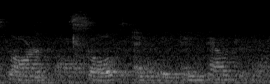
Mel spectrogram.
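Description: A woman speaks at a very slow pace. Loud background noise and audible room echo fill the recording. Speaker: presenter. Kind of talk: tutorial. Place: kitchen. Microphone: camera far.

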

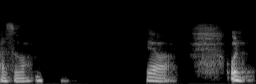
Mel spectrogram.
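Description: A woman speaks in a somewhat breathy voice. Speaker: interview guest sharing life story. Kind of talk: personal testimony.

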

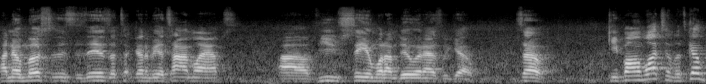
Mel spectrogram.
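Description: This man's voice sits high, with ordinary pitch variation. His loudness swings widely over light background noise. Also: moderate pace. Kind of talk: casual vlog chat. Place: workshop. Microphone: phone near.

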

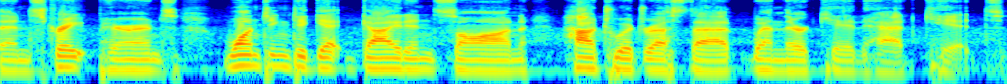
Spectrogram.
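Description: The intonation stays fairly even as this man talks. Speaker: guest. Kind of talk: interview answer. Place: stage.

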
